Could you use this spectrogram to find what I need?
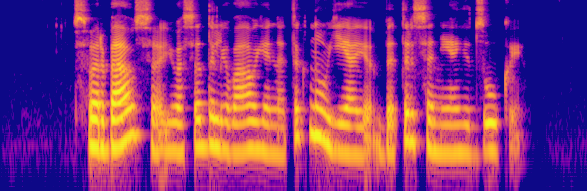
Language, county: Lithuanian, Kaunas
